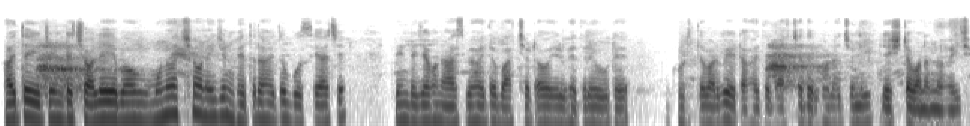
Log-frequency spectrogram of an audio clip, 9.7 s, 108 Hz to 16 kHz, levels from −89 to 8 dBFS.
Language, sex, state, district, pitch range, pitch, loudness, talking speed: Bengali, male, West Bengal, Paschim Medinipur, 115-140 Hz, 125 Hz, -19 LUFS, 205 wpm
